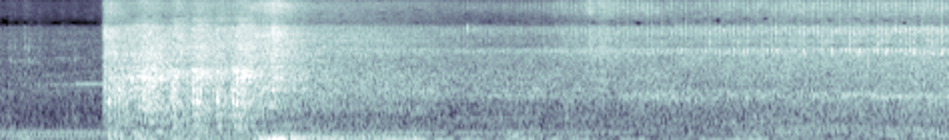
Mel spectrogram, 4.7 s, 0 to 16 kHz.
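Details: 2006 Acura TL, started after a repair for engine knock (part changed, shavings blown out): short crank catches quickly with a brief flare, then settles into a quiet, steady idle with no knock or ticking; sounds healthy.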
